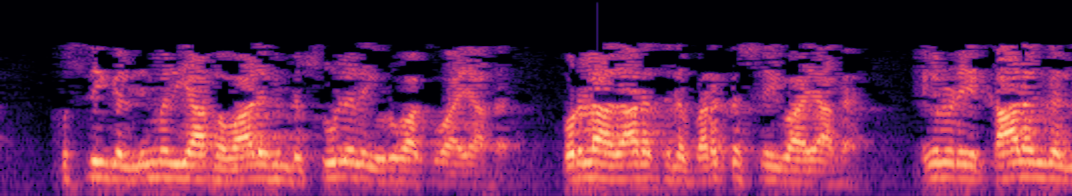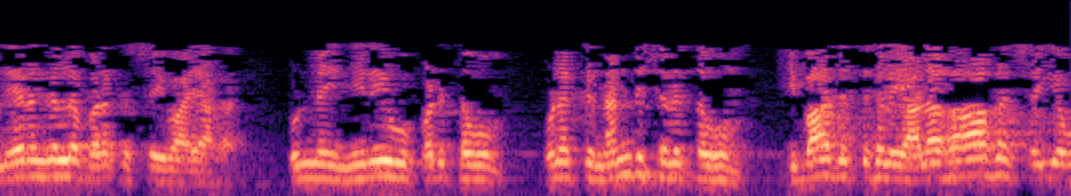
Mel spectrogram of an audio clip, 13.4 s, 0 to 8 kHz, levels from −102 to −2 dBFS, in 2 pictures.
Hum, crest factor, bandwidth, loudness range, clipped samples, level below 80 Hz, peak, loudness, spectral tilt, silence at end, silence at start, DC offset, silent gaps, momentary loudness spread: none; 18 dB; 4.4 kHz; 2 LU; under 0.1%; -60 dBFS; 0 dBFS; -18 LUFS; -10.5 dB/octave; 0 s; 0.4 s; under 0.1%; none; 11 LU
